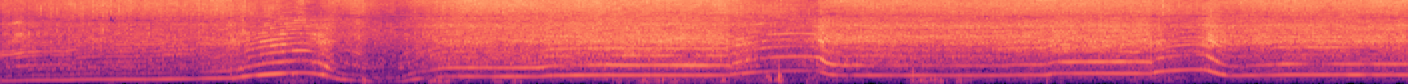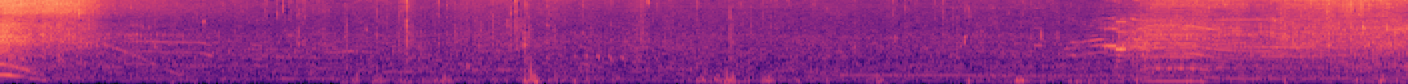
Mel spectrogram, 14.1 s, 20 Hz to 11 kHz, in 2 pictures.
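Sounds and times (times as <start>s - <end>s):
small motor whining: 0.0s - 7.6s, 12.0s - 14.0s
water jet spraying: 0.0s - 7.7s, 11.8s - 14.0s.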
